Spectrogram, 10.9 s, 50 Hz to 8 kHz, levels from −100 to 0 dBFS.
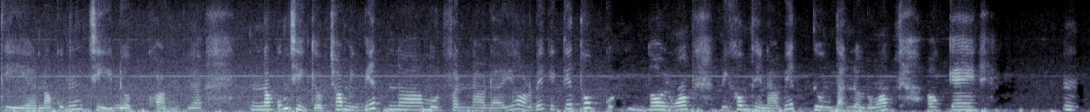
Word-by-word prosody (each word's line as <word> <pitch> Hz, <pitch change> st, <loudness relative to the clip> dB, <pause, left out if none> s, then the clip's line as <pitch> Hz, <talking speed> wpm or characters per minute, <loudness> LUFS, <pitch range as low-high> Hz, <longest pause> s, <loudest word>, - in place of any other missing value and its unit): thì, 190 Hz, -4 st, +1 dB
ờ, -, -, +2 dB
nó 175 Hz, -, +3 dB
cũng 135 Hz, +3 st, -1 dB
chỉ 160 Hz, -, +2 dB
được 180 Hz, +1 st, +2 dB
khoảng, 195 Hz, -4 st, +1 dB, 0.2 s
ờ, 185 Hz, 0 st, -2 dB, 0.5 s
nó 250 Hz, 0 st, +6 dB
cũng 290 Hz, -, +4 dB
chỉ, 275 Hz, -, +5 dB
kiểu, 185 Hz, -, +1 dB
cho 265 Hz, -, +5 dB
mình 230 Hz, -5 st, -2 dB
biết, 335 Hz, +6 st, +2 dB, 0.2 s
ờ, 250 Hz, -1 st, +3 dB
một 220 Hz, -1 st, +1 dB
phần 215 Hz, -, -4 dB
nào 195 Hz, -1 st, -4 dB
đấy 185 Hz, +4 st, -4 dB
hoặc 285 Hz, -3 st, +2 dB
là 220 Hz, -, -6 dB
biết 275 Hz, +5 st, -3 dB
cái 260 Hz, -, -7 dB
kết -, -, 0 dB
thúc 360 Hz, 0 st, +5 dB
cuối -, -, -3 dB
cùng 275 Hz, -6 st, -6 dB
thôi, 255 Hz, 0 st, +5 dB
đúng -, -, -4 dB
không? 270 Hz, +2 st, +6 dB, 0.3 s
Mình -, -, -6 dB
không 275 Hz, 0 st, +2 dB
thể -, -, +1 dB
nào 180 Hz, 0 st, -1 dB
biết 300 Hz, -, -1 dB, 0.2 s
tường 220 Hz, -5 st, -1 dB
tận -, -, 0 dB
được, -, -, -1 dB
đúng 190 Hz, +1 st, -3 dB
không? 240 Hz, +2 st, +3 dB, 0.3 s
Ô -, -, -1 dB
kê. -, -, +2 dB, 0.9 s
Ừm. 255 Hz, -2 st, -4 dB
230 Hz, 240 wpm, -29 LUFS, 185-260 Hz, 0.9 s, nó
